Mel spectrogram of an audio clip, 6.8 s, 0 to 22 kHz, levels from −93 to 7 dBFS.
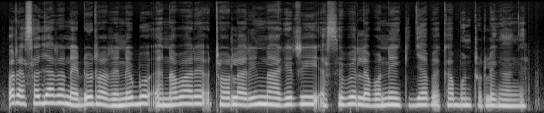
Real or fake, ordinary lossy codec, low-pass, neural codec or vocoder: real; none; none; none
